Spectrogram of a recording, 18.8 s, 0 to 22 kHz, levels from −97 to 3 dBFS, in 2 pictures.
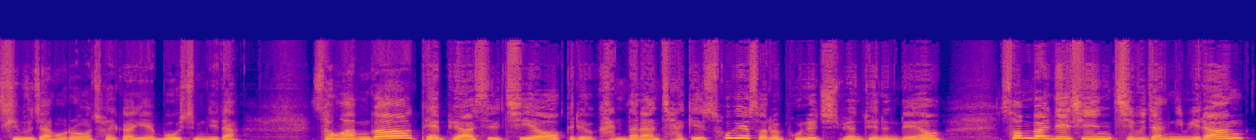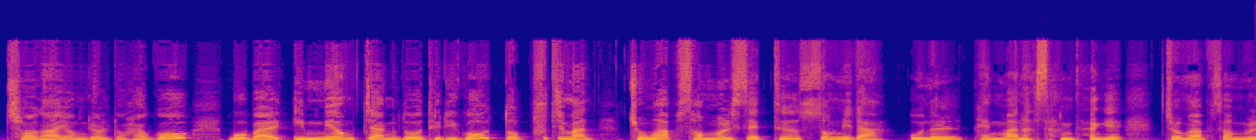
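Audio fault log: The speech is carried by Opus voice compression at full audio bandwidth with only light coding wear, and no fault is present.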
